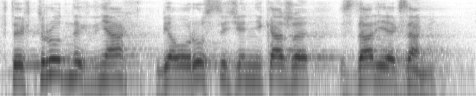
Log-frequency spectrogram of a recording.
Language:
Polish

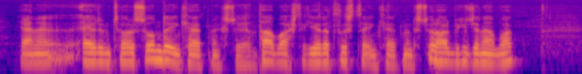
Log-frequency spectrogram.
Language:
Turkish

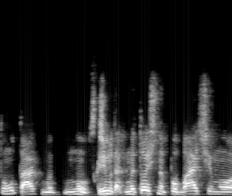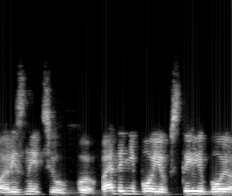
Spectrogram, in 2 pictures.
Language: Ukrainian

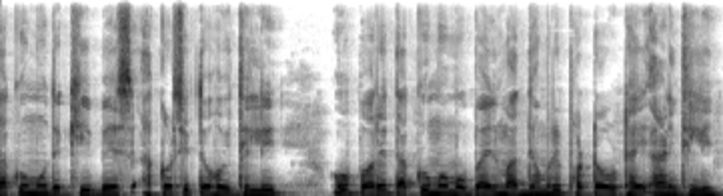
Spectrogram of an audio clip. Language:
Odia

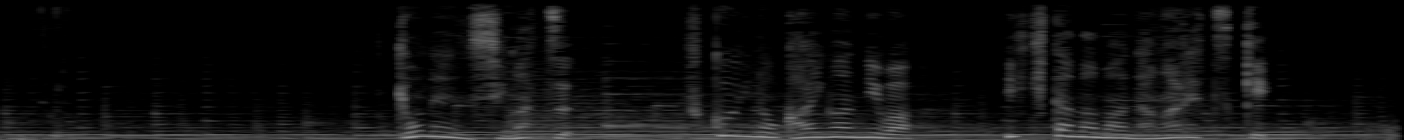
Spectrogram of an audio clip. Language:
Japanese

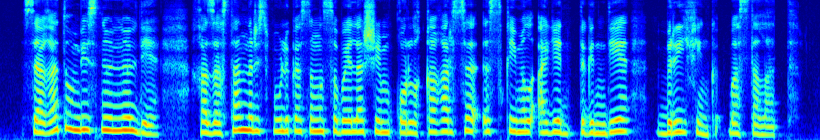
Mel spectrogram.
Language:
Kazakh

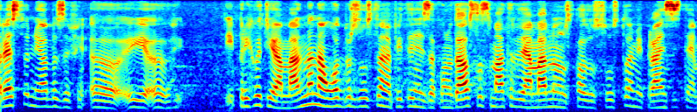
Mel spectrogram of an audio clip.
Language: Serbian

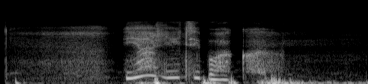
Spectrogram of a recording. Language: Russian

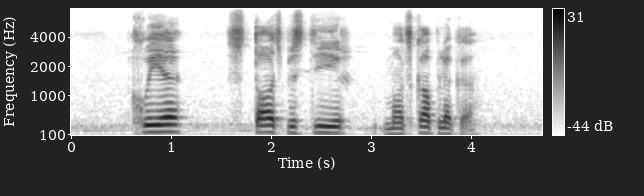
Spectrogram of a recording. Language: Afrikaans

